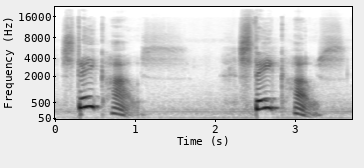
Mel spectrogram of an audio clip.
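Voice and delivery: "Steak" high in "Steakhouse", "house" dropping; compound stress. Shown as a demonstration. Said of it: "you emphasize the first word".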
